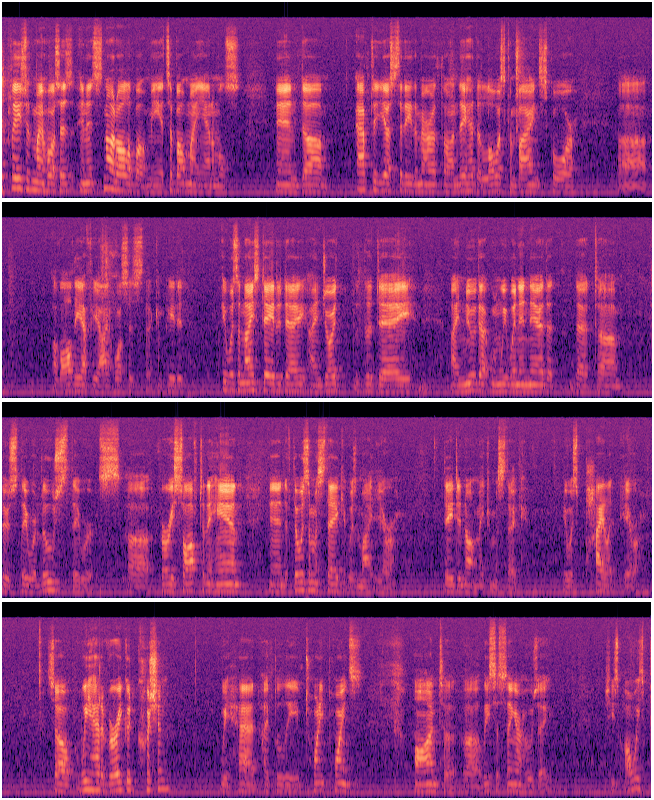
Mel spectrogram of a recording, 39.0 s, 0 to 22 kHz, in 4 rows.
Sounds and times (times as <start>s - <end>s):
Speech: 0.0s - 9.8s, 10.5s - 25.5s, 26.1s - 29.2s, 29.8s - 31.8s, 32.5s - 34.7s, 35.4s - 37.6s, 38.3s - 38.9s.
